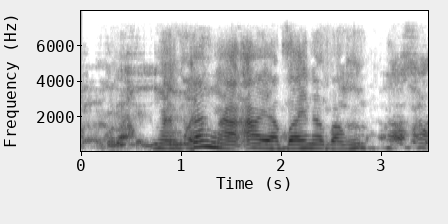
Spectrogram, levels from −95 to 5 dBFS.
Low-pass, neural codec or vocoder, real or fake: 7.2 kHz; codec, 16 kHz, 4 kbps, FunCodec, trained on LibriTTS, 50 frames a second; fake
